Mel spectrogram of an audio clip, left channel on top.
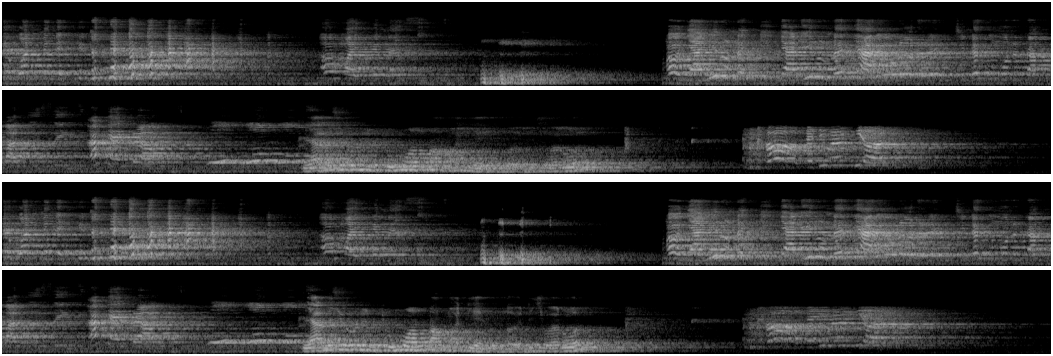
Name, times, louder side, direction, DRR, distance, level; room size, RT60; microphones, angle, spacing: voice 1, 0.0-1.9 3.1-4.5 6.6-12.1 12.5-13.6, equal, ahead, -1 dB, 0.6 m, -27 dB
voice 2, 4.8-5.3 13.5-16.3, right 2 dB, 60° right, 2 dB, 0.7 m, -26 dB
voice 3, 17.9-19.8, left 4 dB, 55° left, 3 dB, 0.6 m, -28 dB
6.6 x 4.8 x 4.5 m, 2.7 s
head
